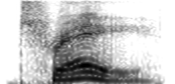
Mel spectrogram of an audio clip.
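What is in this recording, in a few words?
"tray", British English; gcompris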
